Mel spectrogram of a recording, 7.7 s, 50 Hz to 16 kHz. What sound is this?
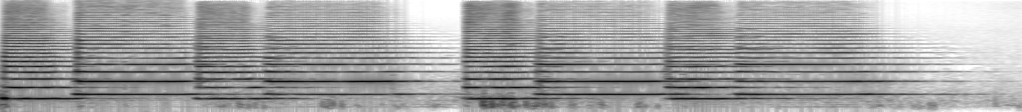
A fireman's siren. Recorded during a interview in a fire department with Nokia N95.
car, fireman, siren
